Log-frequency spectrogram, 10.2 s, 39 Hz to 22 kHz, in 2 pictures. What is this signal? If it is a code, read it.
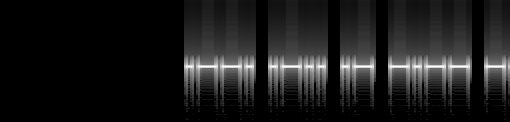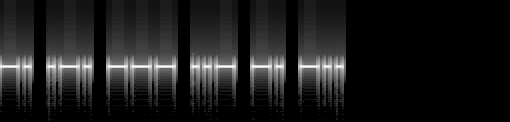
Morse code, heard as a keyed tone, about 20 wpm, 700 Hz. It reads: PLAYGROUND
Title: Easy Words - Speed-Racing with Hints - 20wpm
